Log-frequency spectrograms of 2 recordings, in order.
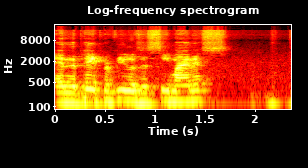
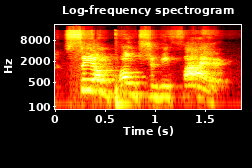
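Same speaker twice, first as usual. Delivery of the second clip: high, infuriated, fuming delivery; 6 semitones higher, 4 dB louder than usual. Reacting to a wrestling match: Wade Barrett voice. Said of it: "that's my Wade Barrett boy".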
